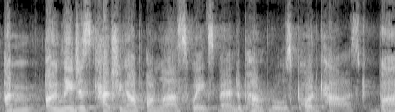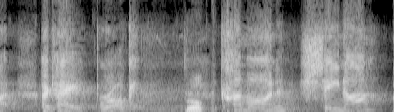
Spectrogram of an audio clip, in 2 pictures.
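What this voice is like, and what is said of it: Australian accent. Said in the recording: “a lady from Australia ... a quick lesson in Australian accents”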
